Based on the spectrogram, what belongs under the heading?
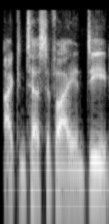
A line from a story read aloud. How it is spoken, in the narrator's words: he said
